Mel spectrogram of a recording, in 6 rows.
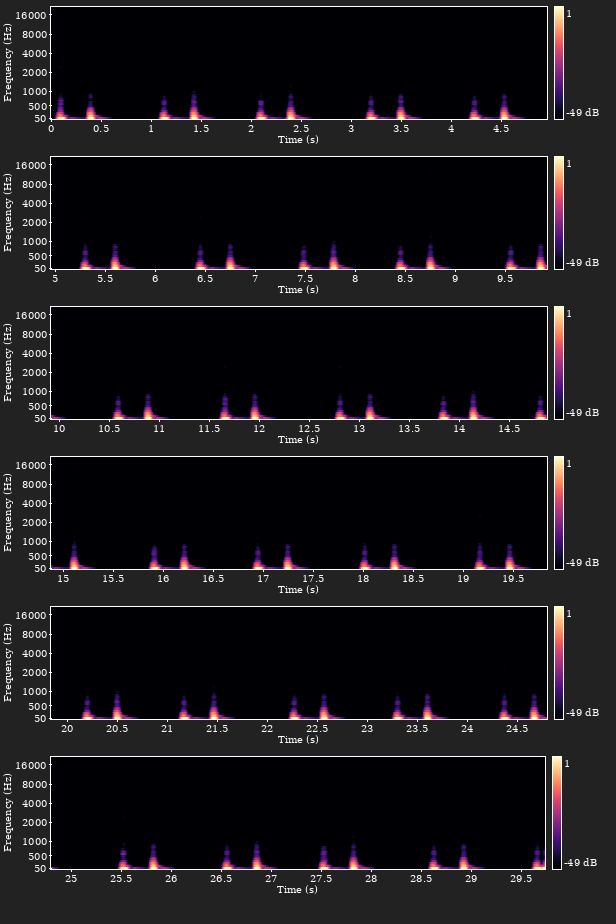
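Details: Steady, regular heartbeat with paired low thumps at roughly 54 beats a minute, no background noise, presented as a relaxing heartbeat sound.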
